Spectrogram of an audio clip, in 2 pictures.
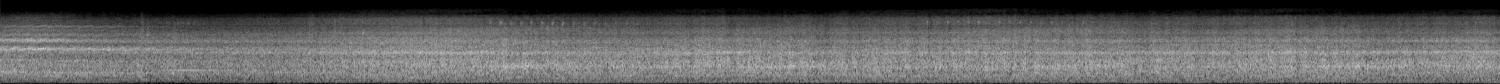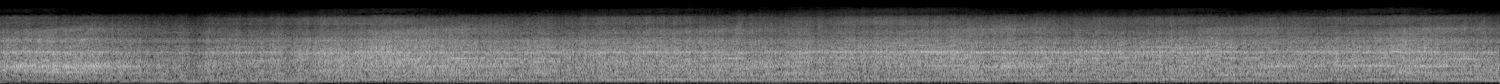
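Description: A high-speed train roars past close by, wheels rumbling on the rails.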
